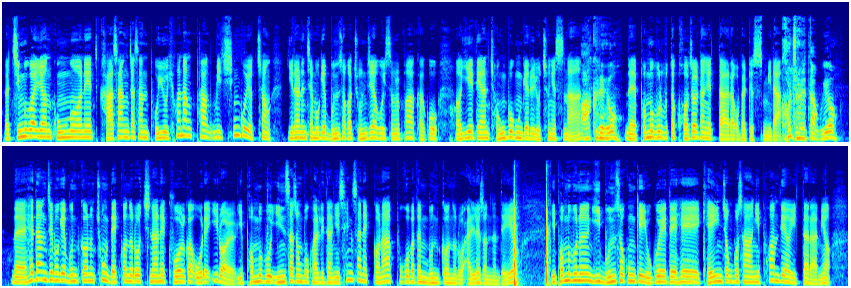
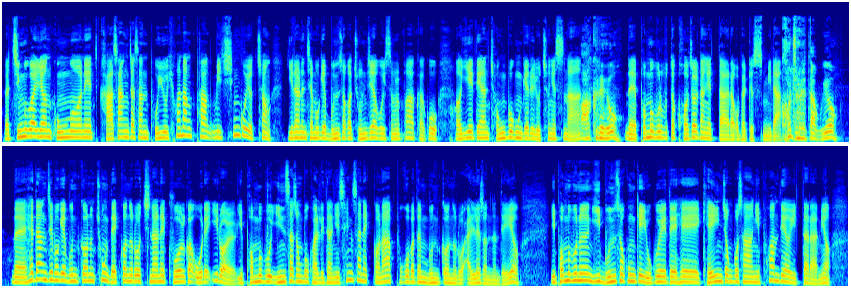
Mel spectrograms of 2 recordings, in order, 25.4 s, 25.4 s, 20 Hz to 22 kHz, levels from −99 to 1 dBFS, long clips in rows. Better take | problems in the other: second | footsteps; loud; at 20 s; peak 4 dB above the speech

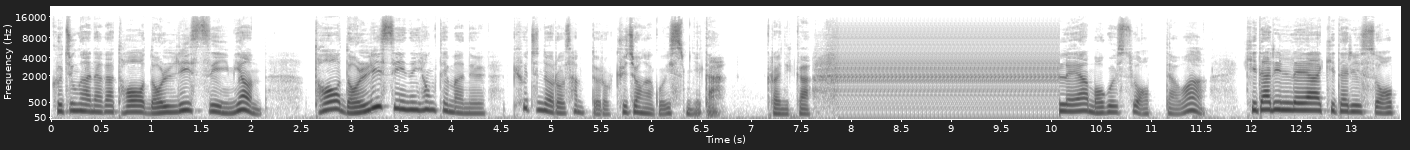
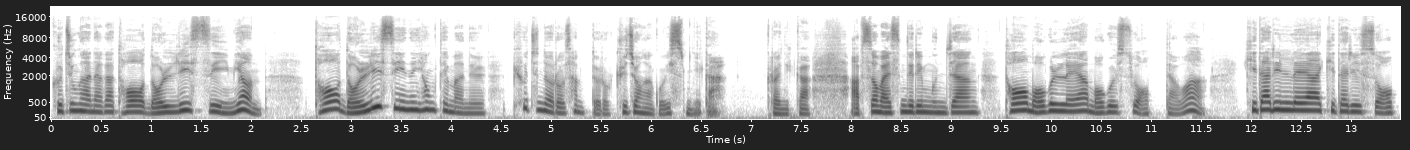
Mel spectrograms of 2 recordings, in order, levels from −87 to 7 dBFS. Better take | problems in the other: second | audio freezing; at 8 s for 2 s

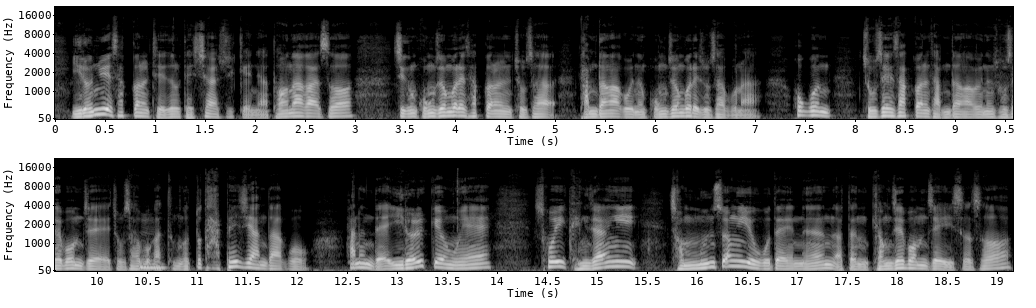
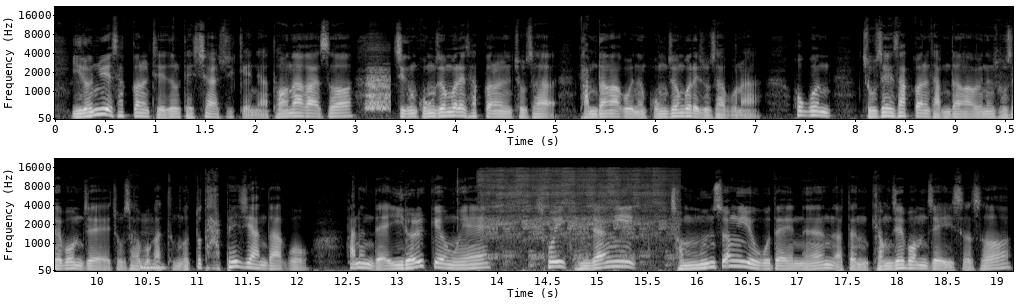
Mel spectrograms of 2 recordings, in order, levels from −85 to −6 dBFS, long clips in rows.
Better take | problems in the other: first | dog barking; noticeable; at 3 s; peak 4 dB below the speech // alarm; noticeable; from 14 to 16 s; peak 9 dB below the speech

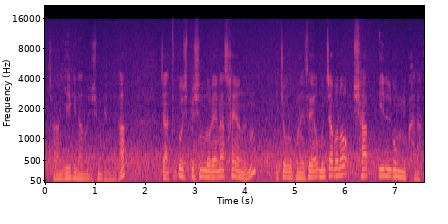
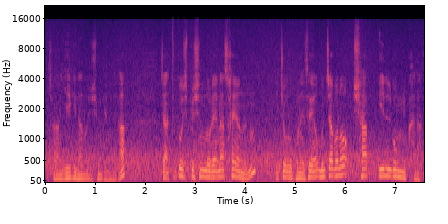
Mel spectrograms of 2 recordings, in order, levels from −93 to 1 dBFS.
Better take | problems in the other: neither | hiss; loud; throughout; 9 dB below the speech; the same in both

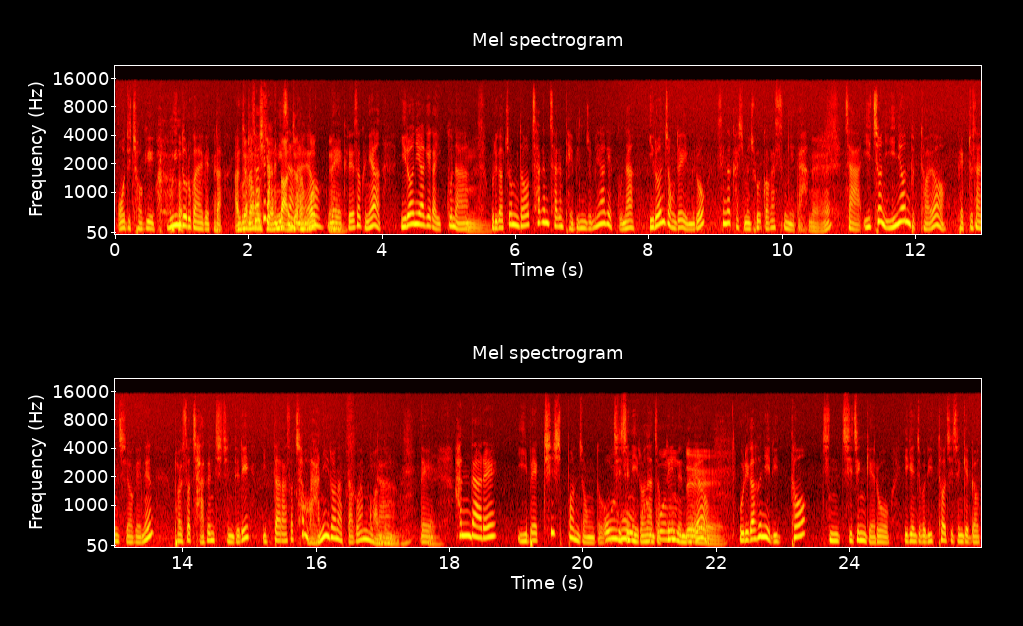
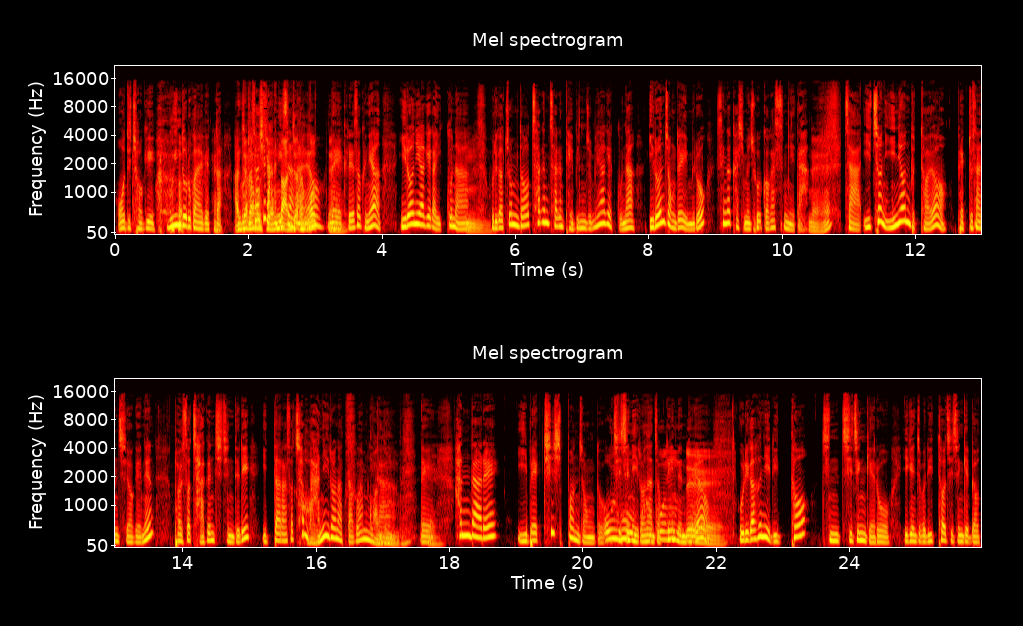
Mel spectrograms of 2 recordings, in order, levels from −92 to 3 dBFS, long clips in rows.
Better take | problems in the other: second | hiss; noticeable; throughout; 20 dB below the speech

